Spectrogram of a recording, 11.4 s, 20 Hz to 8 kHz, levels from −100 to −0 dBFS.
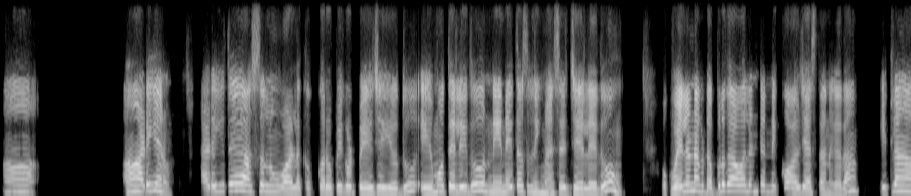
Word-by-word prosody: ఆహ్ 245 -1 -2 1.2
ఆ! - - +2
అడిగాను. 265 -3 +1 0.5
అడిగితే 255 +4 -1 0.2
అస్సలు 255 +1 -2
నువాళ్ళకొక్క 220 -2 -2
రూపీ 225 +3 -2
గూడా 240 -2 -1
పే 205 - +4 0.2
చేయొద్దు. 210 +1 0 0.2
ఏమో 225 +3 +1
తెలీదు, 235 +3 +3 0.2
నేనైతే 225 +3 +2
అసలు 235 -2 -5
నీకు 205 0 -1
మెసేజ్ 210 +2 -2
చేయలేదు. 190 +3 +2 0.7
ఒకవేళ 225 +7 +5
నాకు 270 -3 +2
డబ్బులు 245 +5 -1
కావాలంటే 260 0 0
నీకు 235 - -7
కాల్ 210 +1 0
జేస్తాను 210 -3 -3
గదా! 220 +7 -1 0.4
ఇట్లా 275 +5 0
230 Hz, 135 wpm, -22 LUFS, 215-250 Hz, 1.2 s, ఒకవేళ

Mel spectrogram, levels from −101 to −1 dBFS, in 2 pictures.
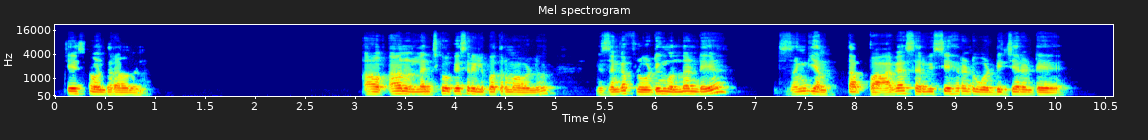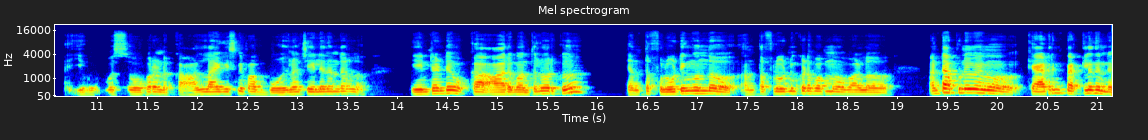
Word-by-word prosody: చేస్తూ 150 -1 +3
ఉంటారు. 125 0 -1
అవునండి. 110 -2 -4 2.2
ఆవ్ 135 0 +2
అవునండి. 150 -3 +2
లంచ్‌‌‌కొకేసారి 150 +2 +1
ఎళ్ళిపోతారు 130 -1 -1
మావొళ్ళు. 115 0 -1 0.6
నిజంగా 130 +7 -1
ఫ్లోటింగుందండీ 140 +2 +2 0.7
నిజంగా 145 +4 -5
ఎంత 115 +4 -8 0.2
బాగా 115 +7 +2
సర్వీస్ 140 -1 -2
చేసారంటే 150 -1 0
వడ్డించారంటే 130 -1 0 0.8
అయ్యిబాబోయి! 115 +2 -9
సూపరండి. 120 +1 -1
కాళ్ళాగేసినా 135 +6 -1
పాపం 135 -2 -2
భోజనాలు 120 +4 +1
చేయలేదండి 140 +1 0
ఆళ్ళు. 135 -1 -5 0.6
ఏంటంటే 160 +7 +2
ఒక - - -16 0.2
6 120 +1 +3
బంతుల 125 +5 -1
వరకు 160 +5 +2 0.6
ఎంత 115 - -4
ఫ్లోటింగ్ 155 +5 +3
ఉందో. 160 -1 +3 0.3
అంత 120 +2 -9
ఫ్లోటింగ్ 145 +1 -1
కూడా 155 - 0
పాపం 145 -1 -2 0.2
వాళ్ళు 120 -1 0 0.6
అంటే 155 - +1
అప్పుడు 215 0 +2
మేము 185 -2 +5 0.4
క్యాటరింగ్ 140 +8 +2
పెట్టలేదండి 175 -2 +3
135 Hz, 115 wpm, -23 LUFS, 125-150 Hz, 2.2 s, మేము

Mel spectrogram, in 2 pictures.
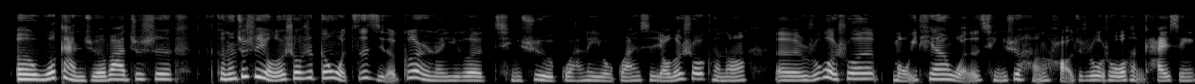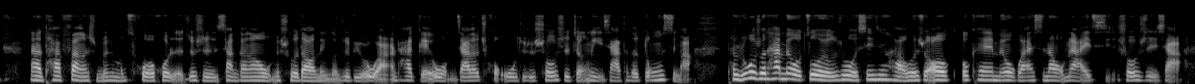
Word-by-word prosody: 呃， 235 -1 +9
我 235 +6 +6
感 275 - +2
觉 185 0 +2
吧， 230 +1 +4
就 240 +3 -3
是 240 0 +1 0.4
可 255 - +1
能 245 +2 +5
就 360 +7 +4
是 370 -1 +6
有 210 - +5
的 215 - +4
时 235 - -2
候 285 - +6
是 305 +2 -1
跟 295 0 +3
我 270 - +3
自 305 +3 -5
己 195 -9 -6
的 - - -3
个 315 +1 +2
人 225 -8 0
的 180 -1 -4
一 185 +1 -4
个 185 -1 +2
情 185 -1 -10
绪 210 +3 -2
管 175 0 -7
理 190 -1 -3
有 170 -2 -4
关 175 +2 -6
系。 195 -1 -7
有 165 -2 -1
的 215 +7 +1
时 255 - -8
候 255 0 +3
可 205 -5 -7
能， 180 +3 -3 0.3
呃， 190 -1 0
如 200 +6 -2
果 305 -5 +4
说 260 +1 +2 0.2
某 180 -6 -3
一 - - -4
天 235 +1 +1
我 165 -6 -2
的 - - -5
情 195 -2 -8
绪 240 +5 0
很 200 -4 -7
好， - - -3
就 195 - -10
是 195 - -10
如 200 - +1
果 200 - 0
说 190 -2 -1
我 185 - +4
很 200 -1 -6
开 175 0 0
心， 180 -1 -8 0.3
那 195 -2 +4
他 195 +1 -1
犯 215 +1 +2
了 180 - -1
什 185 - -10
么 - - -5
什 185 - -5
么 170 -1 -7
错， 185 -2 -1
或 185 0 0
者 - - -4
就 190 - -4
是 175 -4 -4
像 190 -3 -4
刚 180 0 -3
刚 180 0 +1
我 170 - -1
们 185 - -7
说 180 -1 -1
到 170 -2 +2
那 - - -5
个， - - -7
就 175 - -5
比 165 - -7
如 - - -1
我 - - +2
让 - - -2
他 190 0 -4
给 - - -3
我 165 - 0
们 - - -15
家 175 -1 +1
的 180 - -1
宠 - - -7
物 175 0 -4
就 170 - -11
是 165 - -6
收 190 +3 -1
拾 185 -3 -5
整 175 - -6
理 185 - -4
一 - - -10
下 170 -4 -2
它 185 - -15
的 170 - -3
东 190 +4 -3
西 215 - -6
嘛， - - -6 0.4
他 235 - -1
如 230 - +4
果 295 +2 +6
说 260 - +7
他 265 +1 +4
没 255 - +1
有 235 -3 +5
做， 215 +1 +5
有 185 - +3
的 190 - -1
时 215 - -2
候 215 - +4
我 - - +2
心 220 +3 -1
情 225 0 +1
好， 190 -4 0
我 185 - +1
会 185 - +3
说 200 - +1
哦 200 -1 +5
，okay， 205 0 -1
没 190 - -3
有 195 - +2
关 180 0 -3
系， 190 0 -8
那 185 0 0
我 - - -4
们 - - -9
俩 180 -2 -1
一 - - -5
起 210 - -10
收 195 -2 -1
拾 190 -1 -8
一 - - -8
下， - - -2
195 Hz, 370 characters per minute, -25 LUFS, 180-230 Hz, 0.4 s, 呃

